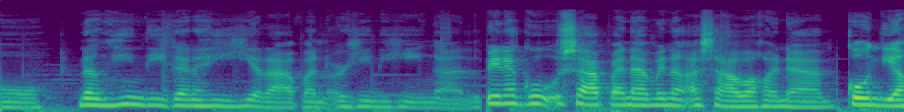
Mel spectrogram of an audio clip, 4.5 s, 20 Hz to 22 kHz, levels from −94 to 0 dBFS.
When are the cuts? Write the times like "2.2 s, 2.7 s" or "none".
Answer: 2.4 s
